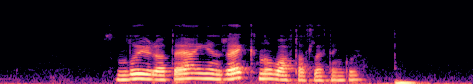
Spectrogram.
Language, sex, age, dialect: Faroese, female, 36-60, Norðurstreymoy/Eysturoy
